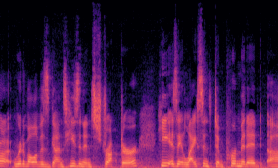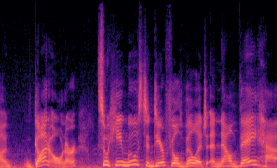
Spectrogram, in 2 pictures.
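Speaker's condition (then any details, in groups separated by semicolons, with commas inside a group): No condition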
